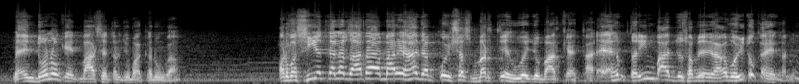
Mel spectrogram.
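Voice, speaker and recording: Over music in the background, a man with a high voice swings his pitch very widely. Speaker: Islamic scholar. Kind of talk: religious sermon.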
